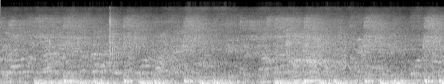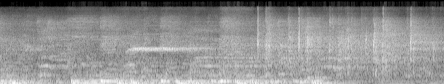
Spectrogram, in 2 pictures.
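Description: Referee's whistle during a high school hockey game between the Rails and Fairmont, a single brief mid-high tone cutting through rink noise, skate thuds and crowd murmur while an announcer calls play-by-play.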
